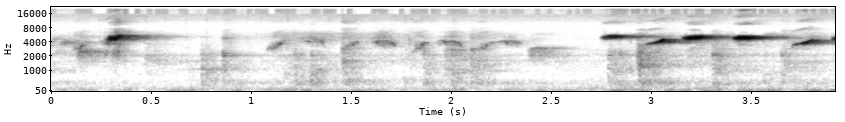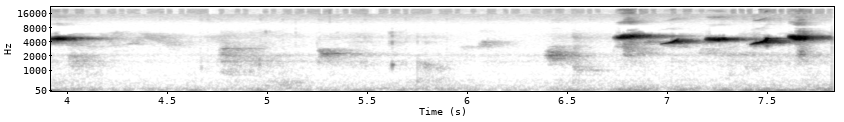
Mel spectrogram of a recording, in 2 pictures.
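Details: A tit sings in three bursts of high, clear two-note whistles. Each high note drops to a lower one, and the pairs repeat quickly. Softer twittering notes fill the gaps, with a faint low hum beneath.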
